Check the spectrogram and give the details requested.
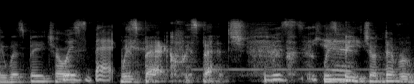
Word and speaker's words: Wisbech: I mean, we live near Wisbech, but it's spelled Wisbech. So before I heard people say Wisbech, Wisbech.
